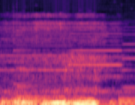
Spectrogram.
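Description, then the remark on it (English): A voice imitates snoring: one drawn-out, rumbling, low-pitched snore lasting about a second, fairly loud, then a quieter trailing breath. “He resumed snoring.”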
